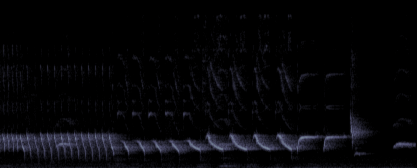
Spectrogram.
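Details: {'text': 'Worked-up canary singing a fast high trill that slows into repeated slurred whistled notes, each dropping in pitch, ending with a short sharp note and a brief pause.'}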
